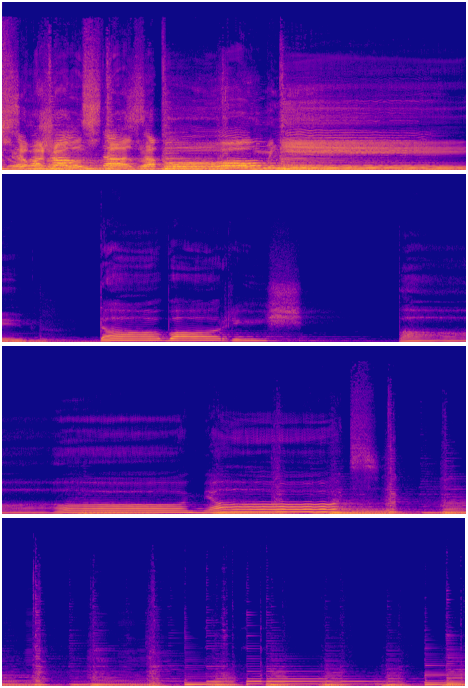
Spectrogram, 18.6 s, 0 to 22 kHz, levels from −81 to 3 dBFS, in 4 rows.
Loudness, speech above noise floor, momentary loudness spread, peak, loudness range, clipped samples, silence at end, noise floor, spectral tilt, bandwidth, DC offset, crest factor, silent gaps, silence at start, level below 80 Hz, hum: -19 LUFS; 46 dB; 19 LU; 0 dBFS; 13 LU; under 0.1%; 0 s; -62 dBFS; -5.5 dB/octave; 19.5 kHz; under 0.1%; 20 dB; none; 0 s; -52 dBFS; none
